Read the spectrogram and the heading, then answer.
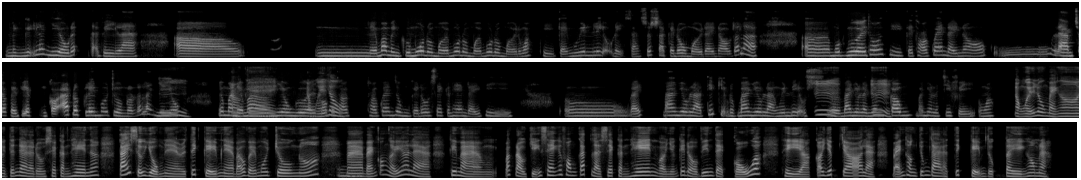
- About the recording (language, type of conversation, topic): Vietnamese, podcast, Bạn nghĩ gì về việc mặc quần áo đã qua sử dụng hoặc đồ cổ điển?
- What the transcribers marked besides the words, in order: other noise; in English: "secondhand"; tapping; in English: "secondhand"; in English: "secondhand"; in English: "vintage"; other background noise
